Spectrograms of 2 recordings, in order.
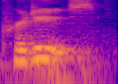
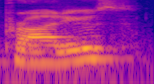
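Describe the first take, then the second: First: The stress is on the second syllable. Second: The stress is on the first syllable. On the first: It is used as a verb. "to produce a movie" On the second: It is used as a noun. "fresh produce"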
